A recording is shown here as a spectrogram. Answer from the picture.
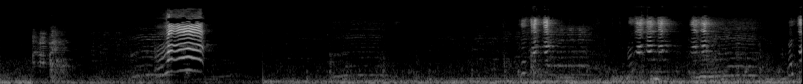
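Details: Newborn female Pygmy goat on a farm in Knoxville, Tennessee, USA, giving one loud wavering bleat, then softer, higher short bleats later, with a low background hum between calls.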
